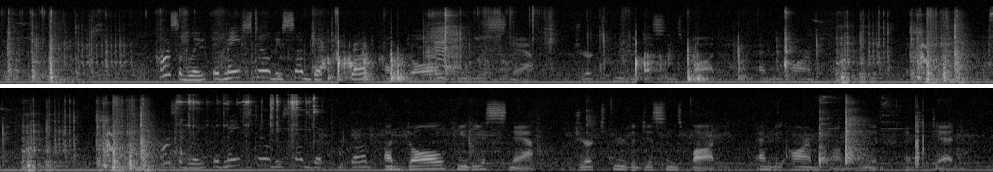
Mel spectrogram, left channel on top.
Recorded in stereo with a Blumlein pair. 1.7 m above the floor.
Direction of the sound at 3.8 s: 15° right.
